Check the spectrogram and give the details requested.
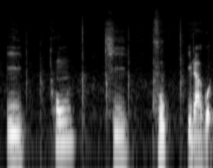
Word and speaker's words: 이통기국: 어떻습니까 국한된다 껍데기는 국한된다 그래서 어떻게 읽느냐 이통기국이라고 읽어요 근데 말이죠 이게 2번에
